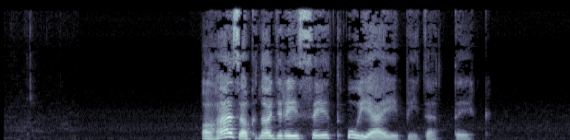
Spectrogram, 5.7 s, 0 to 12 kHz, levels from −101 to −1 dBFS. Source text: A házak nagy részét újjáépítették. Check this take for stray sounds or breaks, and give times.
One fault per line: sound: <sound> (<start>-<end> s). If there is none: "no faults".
no faults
